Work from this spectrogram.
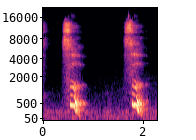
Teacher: Your voice drop from very high to very low.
